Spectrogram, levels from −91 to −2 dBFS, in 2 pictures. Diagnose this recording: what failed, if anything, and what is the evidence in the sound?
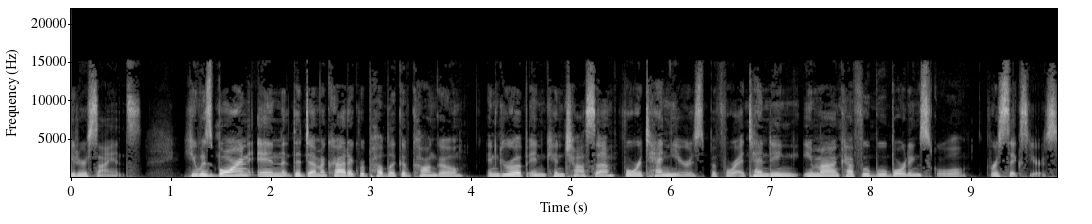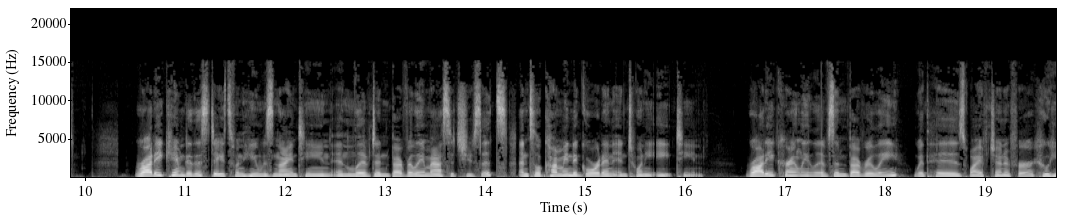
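Speech steps down abruptly by about 6 dB at 6.05–6.78 s and 17.23–17.36 s, likely one channel dropping out at an analogue connector: a flat halving, not a fade.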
